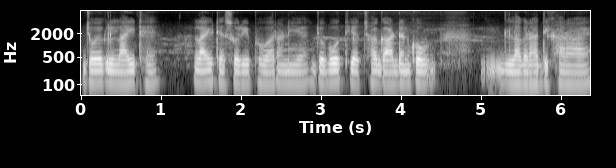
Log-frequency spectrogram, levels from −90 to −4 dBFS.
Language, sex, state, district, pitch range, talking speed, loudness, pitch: Hindi, male, Chhattisgarh, Kabirdham, 110-115 Hz, 205 wpm, -18 LUFS, 110 Hz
